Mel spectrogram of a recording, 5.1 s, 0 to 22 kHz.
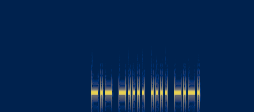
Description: Morse code, heard as a keyed tone, about 26 wpm, 700 Hz. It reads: K6HC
